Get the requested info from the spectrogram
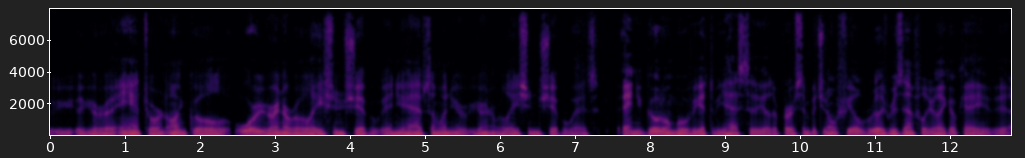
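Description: A man hosting a bedtime story podcast in a lulling, meandering way, halting and stammering as he wanders off on tangents. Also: medium pitch, gravelly, dry recording, studio quality. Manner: lulling, soothing delivery. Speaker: podcast host.

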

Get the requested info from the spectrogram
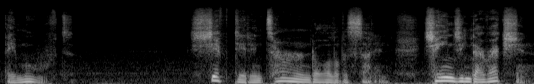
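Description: A man's voice: lowish voice, lively intonation, takes it slowly, a bit bright, husky, full character voice. An actor playing a haunted survivor in a horror audio drama, recounting his ordeal in a hesitant, solemn and descriptive way. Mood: wistful, troubled. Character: haunted male survivor recounting a harrowing night.

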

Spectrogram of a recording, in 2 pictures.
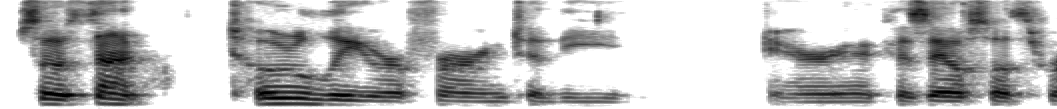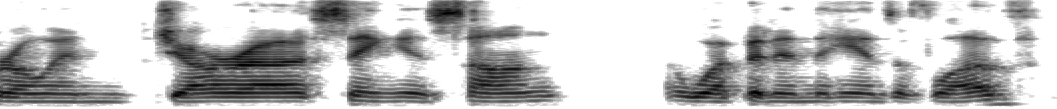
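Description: A man with a fairly low voice talks through an album as a podcast co-host. His delivery is casual and explanatory, with some hesitant searching for the right phrase. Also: fairly even intonation, moderate pace, darkish tone, rough recording.

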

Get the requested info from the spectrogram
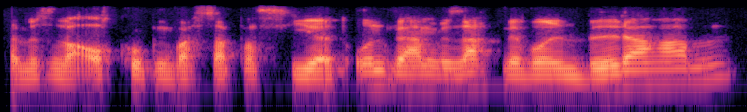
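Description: Low-pitched man, dry close sound. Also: animated, fast, darkish tone, dry recording, dull audio. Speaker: podcast host and fan audio drama director. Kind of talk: casual podcast conversation.

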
